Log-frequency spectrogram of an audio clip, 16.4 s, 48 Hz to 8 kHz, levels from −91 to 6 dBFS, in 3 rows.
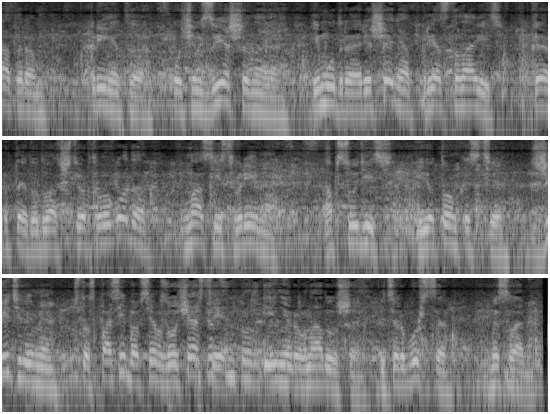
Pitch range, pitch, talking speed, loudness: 130-160 Hz, 140 Hz, 115 wpm, -25 LUFS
